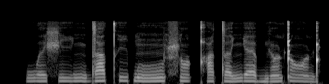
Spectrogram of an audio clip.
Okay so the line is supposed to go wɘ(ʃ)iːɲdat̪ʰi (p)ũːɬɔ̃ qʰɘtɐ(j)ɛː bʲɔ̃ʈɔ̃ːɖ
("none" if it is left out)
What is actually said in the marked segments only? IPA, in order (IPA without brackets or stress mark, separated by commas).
ʃ, ɓ, ɲ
